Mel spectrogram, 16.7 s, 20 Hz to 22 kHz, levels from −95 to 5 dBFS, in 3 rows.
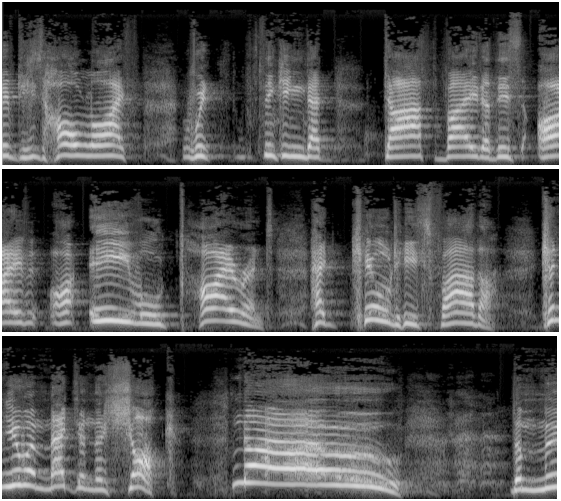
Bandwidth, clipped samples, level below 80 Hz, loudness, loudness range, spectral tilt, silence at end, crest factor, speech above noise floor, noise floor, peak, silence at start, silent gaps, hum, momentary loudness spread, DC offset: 16 kHz; under 0.1%; -76 dBFS; -15 LUFS; 5 LU; -4 dB/octave; 0 s; 16 dB; 31 dB; -46 dBFS; 0 dBFS; 0 s; none; none; 13 LU; under 0.1%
